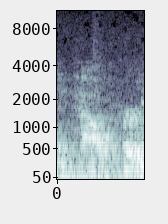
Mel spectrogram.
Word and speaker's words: Empower Her: The first one is called Empower Her and I say it that way because the Her is spelled h e r, Empower Her.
